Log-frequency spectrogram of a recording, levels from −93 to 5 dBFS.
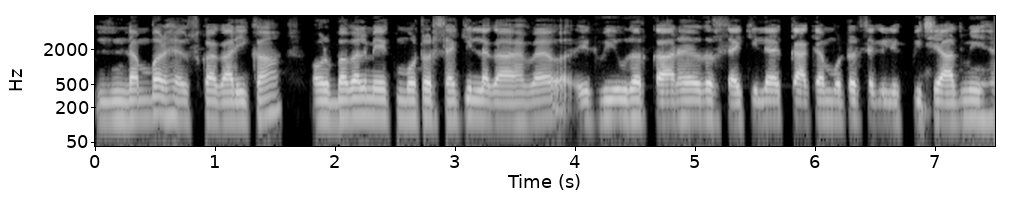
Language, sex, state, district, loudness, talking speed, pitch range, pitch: Hindi, male, Bihar, Saharsa, -18 LUFS, 215 wpm, 125-135 Hz, 130 Hz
